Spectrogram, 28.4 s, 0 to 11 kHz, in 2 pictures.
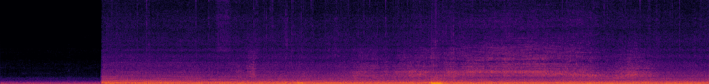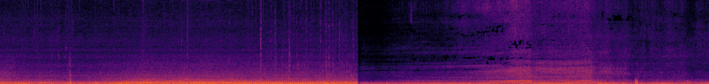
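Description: A 1998 Chevy Silverado dually's 6.5-litre diesel V8 revving up and down as the heavy truck is slid around on snow, heard loud from inside the cab. A single sharp knock comes about nine seconds in. Near the end the truck is heard from outside, quieter, still revving as it spins its wheels.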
